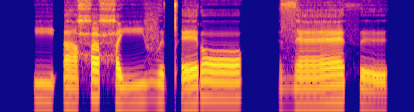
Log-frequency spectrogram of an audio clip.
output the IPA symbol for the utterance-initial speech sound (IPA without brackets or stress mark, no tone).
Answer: iː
